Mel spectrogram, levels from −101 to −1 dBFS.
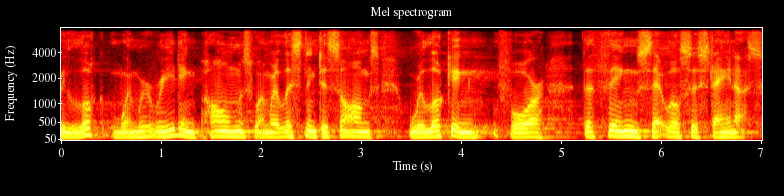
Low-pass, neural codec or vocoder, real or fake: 7.2 kHz; vocoder, 44.1 kHz, 128 mel bands every 512 samples, BigVGAN v2; fake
